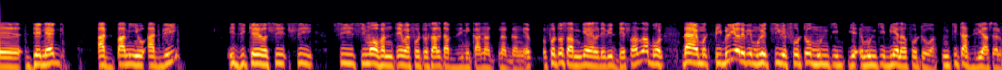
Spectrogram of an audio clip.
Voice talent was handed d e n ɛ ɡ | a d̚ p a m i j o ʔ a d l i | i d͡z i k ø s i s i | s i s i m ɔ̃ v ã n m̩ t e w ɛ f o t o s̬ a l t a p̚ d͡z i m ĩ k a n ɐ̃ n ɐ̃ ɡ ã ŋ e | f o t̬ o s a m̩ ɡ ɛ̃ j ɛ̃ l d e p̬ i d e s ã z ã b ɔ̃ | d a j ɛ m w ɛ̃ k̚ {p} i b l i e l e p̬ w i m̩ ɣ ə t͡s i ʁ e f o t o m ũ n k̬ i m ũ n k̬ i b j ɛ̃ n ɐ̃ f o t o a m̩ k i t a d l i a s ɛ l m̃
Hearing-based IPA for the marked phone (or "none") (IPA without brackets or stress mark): p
